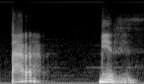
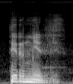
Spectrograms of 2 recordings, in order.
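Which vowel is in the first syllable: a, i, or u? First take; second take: a; i. First: The first syllable has the vowel a. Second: The first syllable has the vowel i. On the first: This is how people of that city say it. "fathut ta wa kasril mim" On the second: This is how the speaker knew it from long ago. "benar-benar kasrah ta dan mim"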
